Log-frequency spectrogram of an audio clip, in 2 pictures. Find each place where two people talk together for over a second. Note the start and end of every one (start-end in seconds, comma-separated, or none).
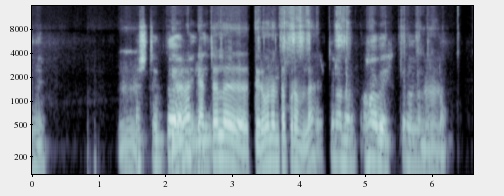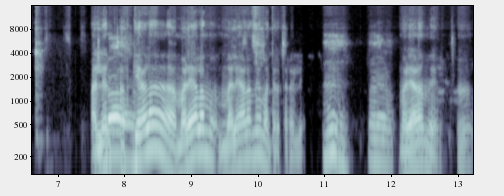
none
